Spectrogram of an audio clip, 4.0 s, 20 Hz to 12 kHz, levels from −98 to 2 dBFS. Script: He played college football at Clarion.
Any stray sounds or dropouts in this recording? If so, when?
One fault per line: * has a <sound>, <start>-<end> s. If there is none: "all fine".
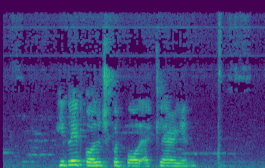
all fine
